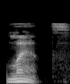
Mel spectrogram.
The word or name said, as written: lance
